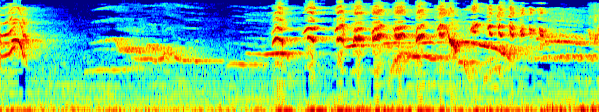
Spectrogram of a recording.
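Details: Oriental magpie-robin song played to provoke other magpie-robins: a short high note, then a sliding whistle, followed by a rapid run of bright high chirps repeated about three per second.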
